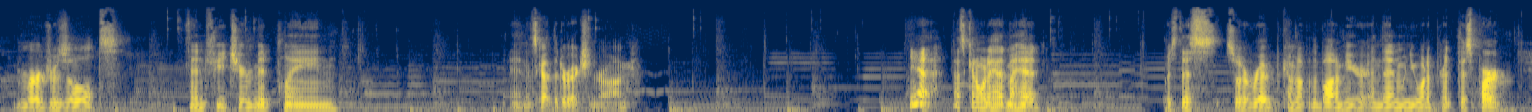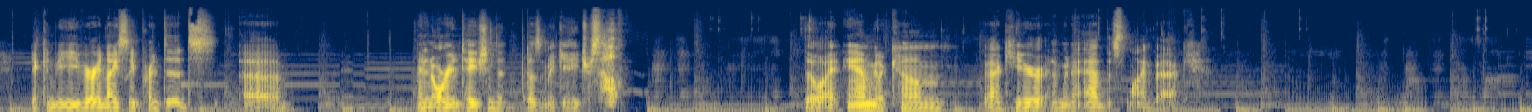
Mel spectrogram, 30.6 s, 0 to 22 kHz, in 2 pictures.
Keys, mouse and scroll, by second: 1.7 click, 2.5 click, 3.8 ctrl+5, 4.5 middle click, 5.8 click, 6.9 click, 8.1 click, 8.5 middle click, 10.5 right click, 11.1 click, 12.9-14.6 middle drag, 15.2 middle click, 16.8 middle click, 22.4 click, 23.9 ctrl+1, 25.0 ctrl+2, 26.1 right click, 27.3 right click, 28.3 click, 30.1 click.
